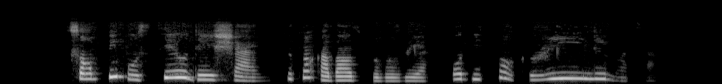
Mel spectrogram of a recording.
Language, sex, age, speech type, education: Nigerian Pidgin, female, 15-29, spontaneous, tertiary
